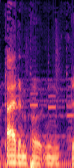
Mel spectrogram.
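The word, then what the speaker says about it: idempotence: Idempotent is the other way to pronounce it. – Oh, well, in English, we emphasize the second syllable in the word.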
